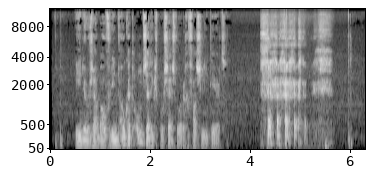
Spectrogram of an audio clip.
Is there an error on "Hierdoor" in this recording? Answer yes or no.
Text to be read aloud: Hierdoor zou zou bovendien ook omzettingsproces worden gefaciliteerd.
no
